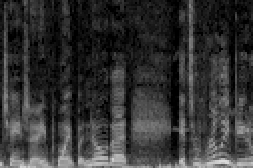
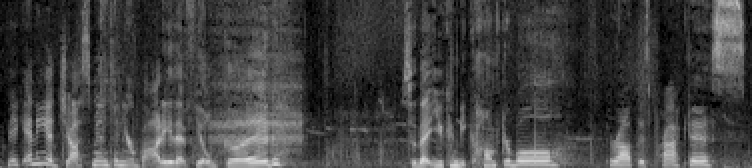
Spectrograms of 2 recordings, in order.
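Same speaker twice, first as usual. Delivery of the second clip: unhurried meditation voice with long pauses; guided meditation. Real, not acted. Guide leading listeners through a body scan, calm meditative voice. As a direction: ease them through it, phrase by phrase.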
